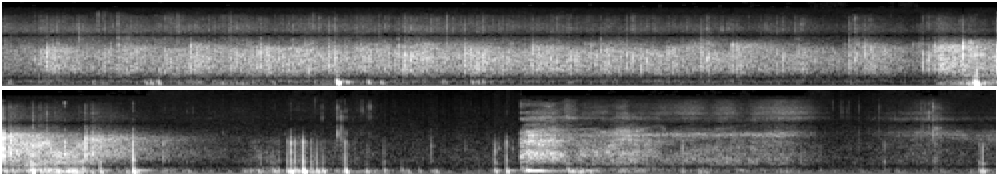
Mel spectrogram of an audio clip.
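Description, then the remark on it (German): Audience applause welcoming a speaker to the front, steady clapping from a crowd that swells briefly midway before thinning out and trailing off into scattered claps near the end. “Und wir heißen sie mal mit einem herzlichen Applaus hier vorne willkommen.”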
